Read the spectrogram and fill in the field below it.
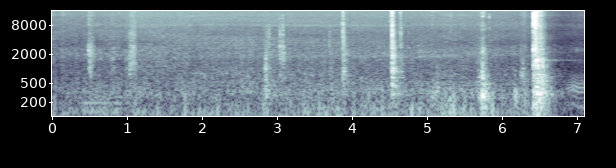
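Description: A car hood comes down with one solid thump near the end, after several scattered light knocks and handling clicks outdoors under a soft wind hiss.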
